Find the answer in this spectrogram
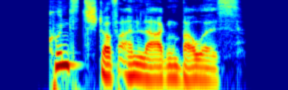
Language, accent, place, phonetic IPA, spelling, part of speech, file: German, Germany, Berlin, [ˌkʊnstʃtɔfˈanlaːɡn̩baʊ̯əs], Kunststoffanlagenbaues, noun, De-Kunststoffanlagenbaues.ogg
- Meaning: genitive singular of Kunststoffanlagenbau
